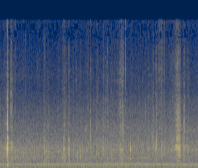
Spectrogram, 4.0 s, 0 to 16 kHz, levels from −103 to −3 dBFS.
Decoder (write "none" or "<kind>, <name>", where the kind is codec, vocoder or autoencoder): none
